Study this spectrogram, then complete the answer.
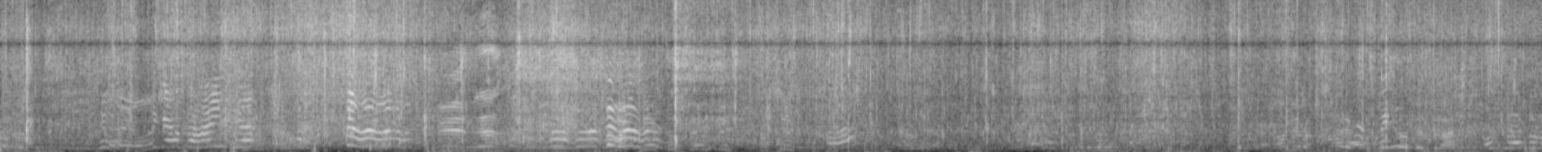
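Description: Swimmers call out excitedly at a distance.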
